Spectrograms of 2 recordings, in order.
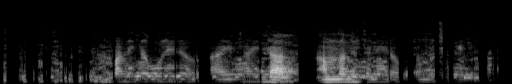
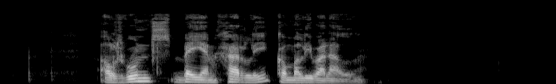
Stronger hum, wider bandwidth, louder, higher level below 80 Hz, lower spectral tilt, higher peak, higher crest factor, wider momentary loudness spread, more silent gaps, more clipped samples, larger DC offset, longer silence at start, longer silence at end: neither; second, 7.6 kHz vs 11.5 kHz; second, -26 LUFS vs -20 LUFS; second, -74 dBFS vs -52 dBFS; first, -8 dB/octave vs -6 dB/octave; about the same, -4 dBFS vs -2 dBFS; about the same, 24 dB vs 22 dB; first, 25 LU vs 7 LU; first, 0.29-0.33 s, 0.74-0.78 s, 2.01-2.09 s, 3.00-3.15 s, 4.09-4.13 s, 4.81-4.87 s vs none; neither; neither; second, 0.2 s vs 1 s; second, 0.2 s vs 1.95 s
